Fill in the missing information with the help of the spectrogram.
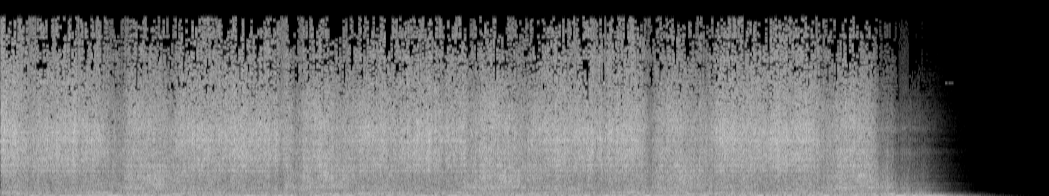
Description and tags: Noise - Bellowing Horns
Harsh noise ambient texture with stereo spacing and lots of bass. Good for horror ambiences or electroacoustic / noise projects.
abstract, electronic, grating, harsh, loud, noise, power-electronics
